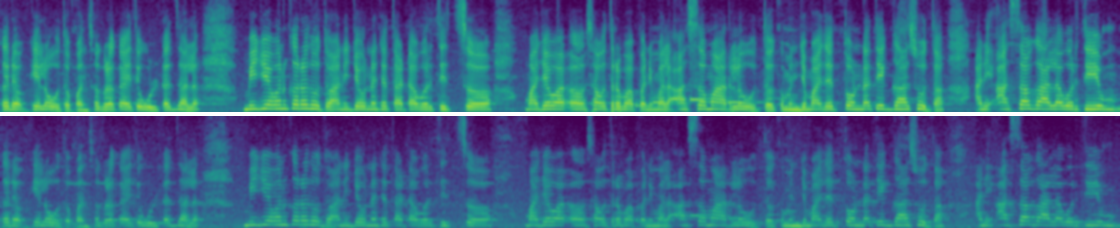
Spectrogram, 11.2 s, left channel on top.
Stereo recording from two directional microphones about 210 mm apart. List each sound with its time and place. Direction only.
0.0 s speech: 35° left (ahead or behind)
